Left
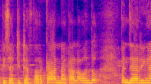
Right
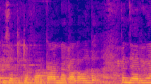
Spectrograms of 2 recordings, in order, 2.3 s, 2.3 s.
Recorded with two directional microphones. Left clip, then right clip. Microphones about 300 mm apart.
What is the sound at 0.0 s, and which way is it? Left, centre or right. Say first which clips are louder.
A woman's voice: left 7 dB; left.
